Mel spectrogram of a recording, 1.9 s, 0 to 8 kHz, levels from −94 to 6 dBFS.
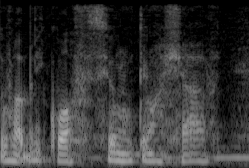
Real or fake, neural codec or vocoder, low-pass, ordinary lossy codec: fake; codec, 16 kHz, 16 kbps, FreqCodec, larger model; 7.2 kHz; none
